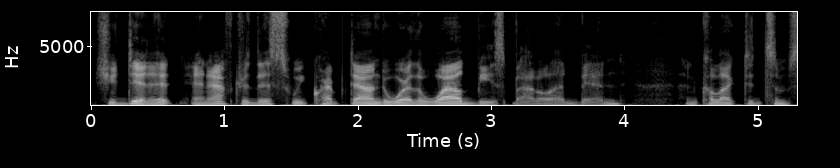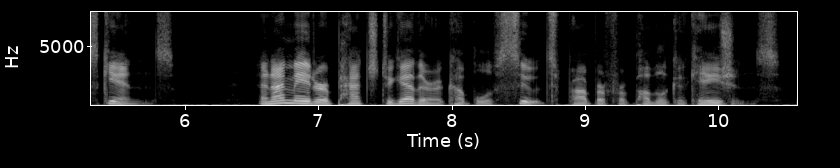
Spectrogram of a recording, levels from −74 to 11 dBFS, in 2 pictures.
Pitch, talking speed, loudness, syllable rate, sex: 125 Hz, 200 wpm, -21 LUFS, 5.1 syllables/s, male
